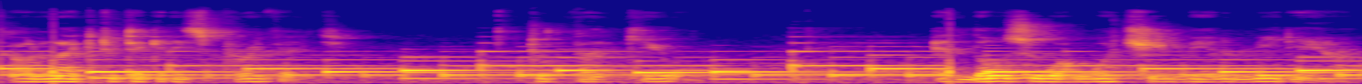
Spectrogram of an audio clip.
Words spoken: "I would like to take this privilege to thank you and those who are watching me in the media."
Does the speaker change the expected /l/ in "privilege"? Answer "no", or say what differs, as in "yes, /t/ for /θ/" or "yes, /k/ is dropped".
yes, /l/ is dropped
